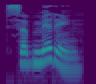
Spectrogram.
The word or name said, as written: submitting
